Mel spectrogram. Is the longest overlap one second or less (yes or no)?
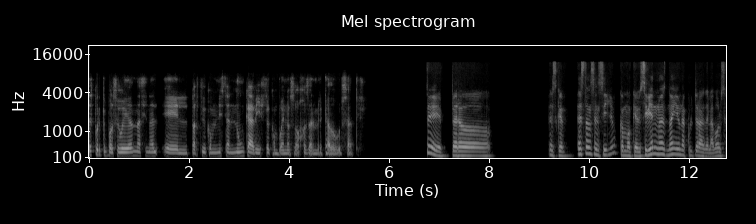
yes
